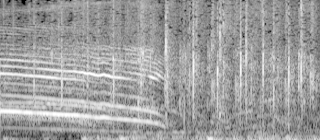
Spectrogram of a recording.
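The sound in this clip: An audience cheers with a long, drawn-out shout that slides down in pitch, then breaks into a scattering of sharp hand claps mixed with lively crowd noise.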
